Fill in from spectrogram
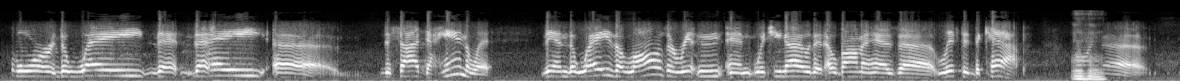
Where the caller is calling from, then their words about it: Stephenville, Texas, United States; I'm calling from Stephenville, Texas.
